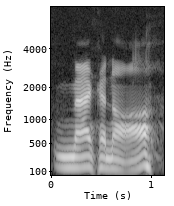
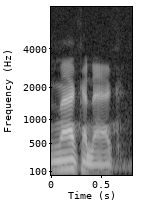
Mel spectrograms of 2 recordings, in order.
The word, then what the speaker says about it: Mackinac: Whence we have some very French or quasi-French sounding names, such as Mackinac, which you can always tell somebody that's not from here, they pronounce it Mackinac. It's Mackinac.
